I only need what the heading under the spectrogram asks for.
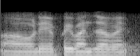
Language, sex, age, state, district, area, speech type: Bodo, male, 18-30, Assam, Kokrajhar, rural, conversation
